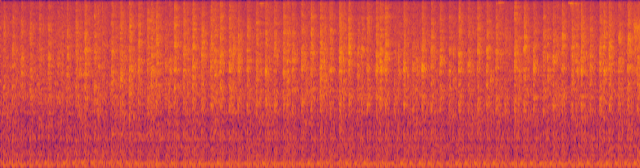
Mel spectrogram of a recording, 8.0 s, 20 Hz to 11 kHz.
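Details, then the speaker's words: 2005 Harley-Davidson CVO Fat Boy back from a test ride around the block after replacing a stripped clutch hub, the clutch and the bearing; regular potato-potato V-twin idle in neutral with no clunks or rattles. Shifted right into neutral, and the repair was called a success pending a longer ride. "i'm gonna take her around the block let's hope we survive it's definitely working better than it was when i pulled it in"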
